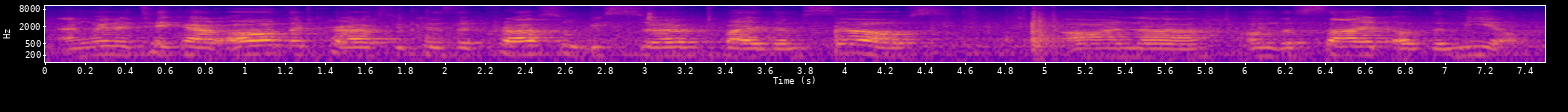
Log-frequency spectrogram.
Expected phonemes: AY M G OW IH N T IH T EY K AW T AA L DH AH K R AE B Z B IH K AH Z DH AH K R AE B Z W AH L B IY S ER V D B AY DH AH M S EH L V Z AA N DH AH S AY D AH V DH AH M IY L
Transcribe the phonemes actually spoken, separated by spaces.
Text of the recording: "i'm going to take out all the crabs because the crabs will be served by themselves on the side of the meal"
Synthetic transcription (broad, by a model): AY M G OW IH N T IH T EY K AW T AA L DH AH K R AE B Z B IH K AH Z DH AH K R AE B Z W AH L B IY S ER V D B AY DH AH M S EH L V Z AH N DH AH S AY D AH V DH AH M IY L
